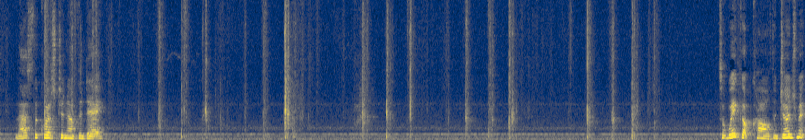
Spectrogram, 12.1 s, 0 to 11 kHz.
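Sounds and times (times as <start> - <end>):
faint steady hum: 0.0 - 12.0
cards being shuffled: 1.1 - 10.0.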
